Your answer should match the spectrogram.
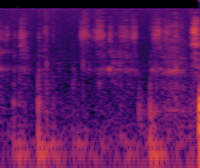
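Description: Marker pen writing on a whiteboard in a few short strokes.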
